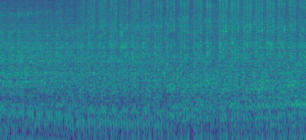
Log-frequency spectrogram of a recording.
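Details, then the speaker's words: Amphibious Ford tractor with new Pertronix ignition, carburetor not yet tuned and the choke held out with a clothespin. It runs rough with irregular stumbles while the revs hunt, in high range during a test drive. The governor mostly works; much tuning is still needed. "Sounds like the governor's working for the most part. Definitely a lot of tuning to do."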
